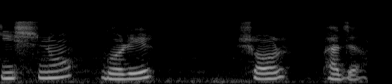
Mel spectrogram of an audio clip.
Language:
Bangla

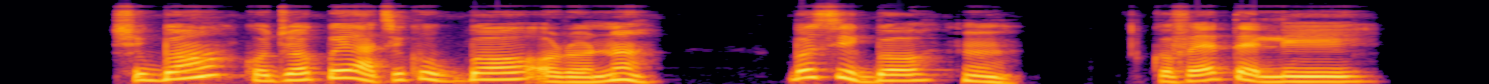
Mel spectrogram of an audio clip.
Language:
Yoruba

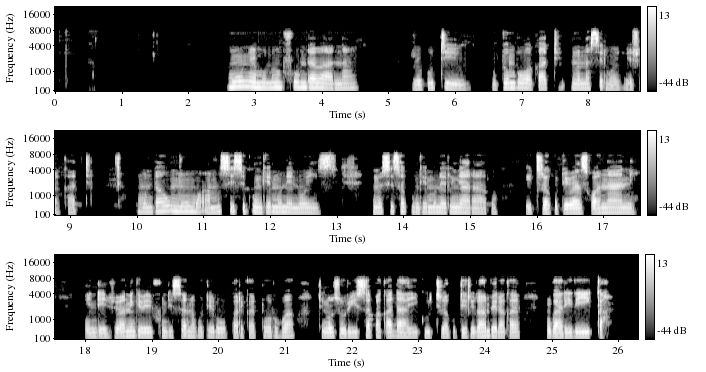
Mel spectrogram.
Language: Ndau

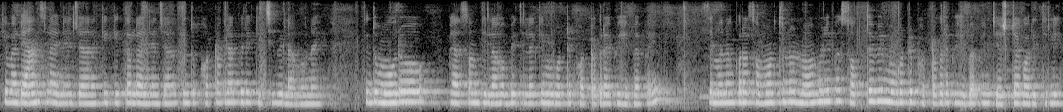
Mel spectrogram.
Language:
Odia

